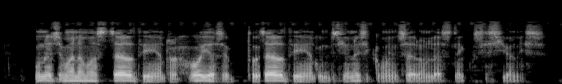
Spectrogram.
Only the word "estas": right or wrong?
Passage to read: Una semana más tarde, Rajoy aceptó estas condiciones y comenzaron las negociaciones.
wrong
